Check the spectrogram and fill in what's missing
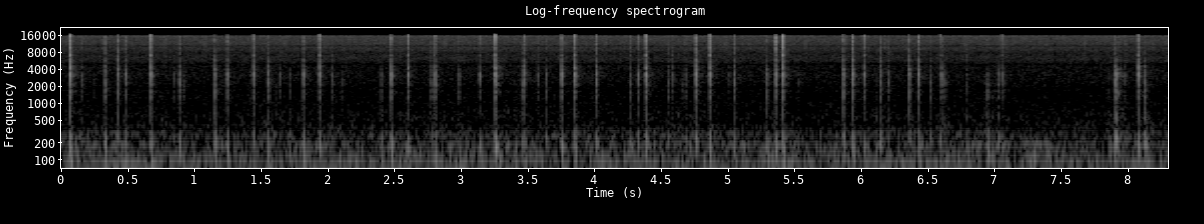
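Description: Long almond-shaped painted nails of both hands tap a flat, solid wooden tabletop. The result is a quiet, irregular patter of short, dry clicks that fade almost instantly, each with a bright, crisp edge over a faint low hum.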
